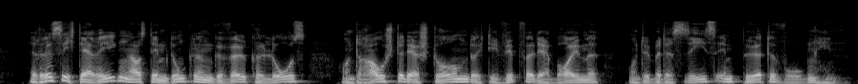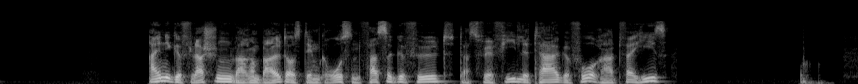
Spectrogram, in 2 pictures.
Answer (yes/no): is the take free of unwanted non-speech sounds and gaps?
no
